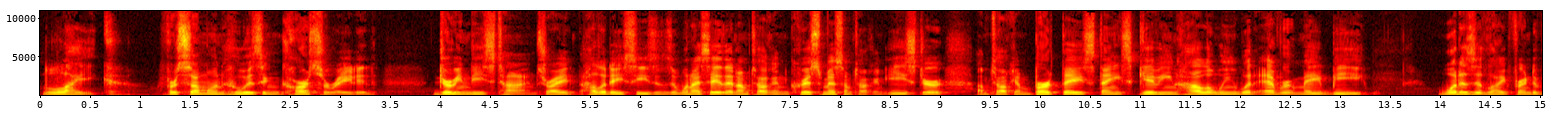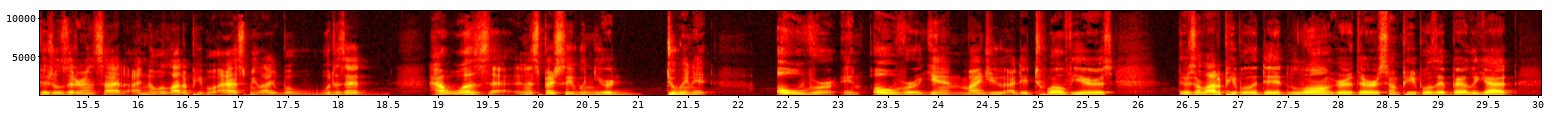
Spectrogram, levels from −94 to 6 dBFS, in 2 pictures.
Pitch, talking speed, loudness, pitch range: 125 Hz, 175 wpm, -26 LUFS, 115-140 Hz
